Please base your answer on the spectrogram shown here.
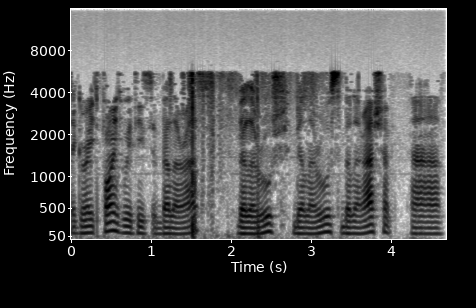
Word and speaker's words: Belarus: call them belarusians but they call their country belarus and not below russia concerning the ethnicities in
